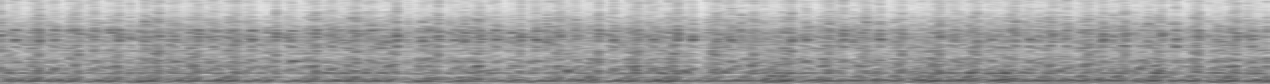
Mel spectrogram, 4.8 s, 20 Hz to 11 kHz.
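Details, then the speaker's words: Freshly compression-tested engine idling with water in it for 10 minutes, holding 35 lb oil pressure, reaching 180° with electric radiator fan on: steady, even idle, smooth low beat, no misses, knocks or ticks; healthy engine. "calling this one early idled for 10 minutes didn't lose a pound of oil pressure didn't didn't skip a beat ran absolutely beautiful"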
